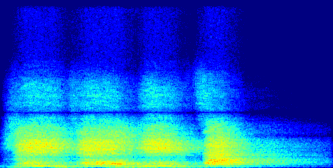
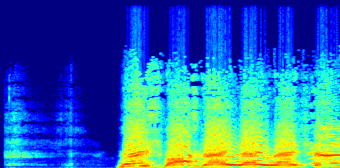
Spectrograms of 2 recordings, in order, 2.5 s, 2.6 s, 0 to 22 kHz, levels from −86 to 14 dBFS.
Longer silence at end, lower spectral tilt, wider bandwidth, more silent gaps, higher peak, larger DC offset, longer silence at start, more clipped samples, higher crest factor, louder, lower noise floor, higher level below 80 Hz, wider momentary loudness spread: first, 0.25 s vs 0 s; second, 0 dB/octave vs -2.5 dB/octave; first, over 20 kHz vs 16 kHz; neither; second, -4 dBFS vs 0 dBFS; neither; second, 0.05 s vs 0.9 s; second, under 0.1% vs 1%; first, 16 dB vs 6 dB; second, -17 LUFS vs -5 LUFS; second, -39 dBFS vs -50 dBFS; second, -86 dBFS vs -44 dBFS; first, 8 LU vs 3 LU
